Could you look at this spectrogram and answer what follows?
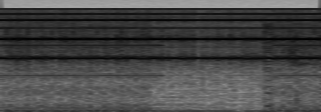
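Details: Bare Conductive Touch Board audio output: constant high-pitched electronic whine with faint hiss, unchanging; noise worsened after changing the input power source; owner suspects inadequate filtering, cause unconfirmed.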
